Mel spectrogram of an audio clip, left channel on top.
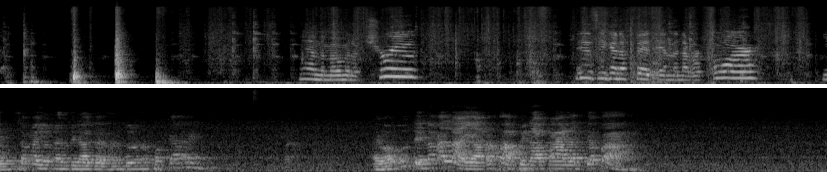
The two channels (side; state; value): both; different; correlation 0.00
